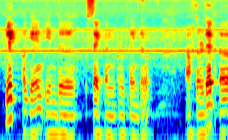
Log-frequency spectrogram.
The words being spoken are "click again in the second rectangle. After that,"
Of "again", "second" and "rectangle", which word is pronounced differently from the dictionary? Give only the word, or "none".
rectangle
